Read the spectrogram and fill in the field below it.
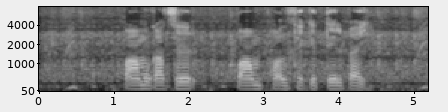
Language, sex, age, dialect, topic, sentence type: Bengali, male, 36-40, Northern/Varendri, agriculture, statement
